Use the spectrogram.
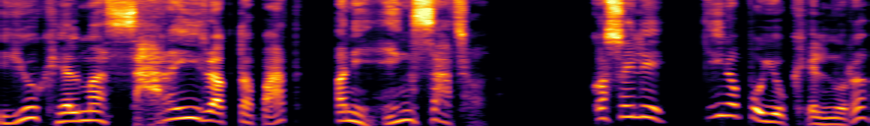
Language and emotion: Nepali, disgusted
